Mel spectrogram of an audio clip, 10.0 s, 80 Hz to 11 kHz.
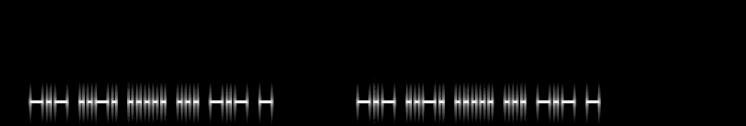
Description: Morse code, heard as a keyed tone, about 22 wpm, 700 Hz. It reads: KF5SKT KF5SKT
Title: USA Call Signs - 6 Characters - Repeated 2x - 22wpm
